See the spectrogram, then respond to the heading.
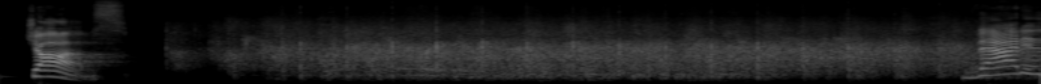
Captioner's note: applause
